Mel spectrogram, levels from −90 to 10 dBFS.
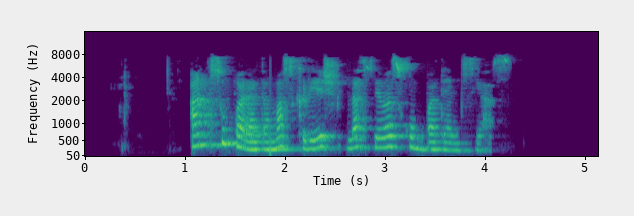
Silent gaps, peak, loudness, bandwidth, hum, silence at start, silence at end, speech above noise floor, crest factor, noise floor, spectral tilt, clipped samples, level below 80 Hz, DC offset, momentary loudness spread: none; -2 dBFS; -18 LUFS; 8.2 kHz; none; 1.05 s; 0.9 s; over 72 dB; 18 dB; under -90 dBFS; -3 dB/octave; under 0.1%; -56 dBFS; under 0.1%; 14 LU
